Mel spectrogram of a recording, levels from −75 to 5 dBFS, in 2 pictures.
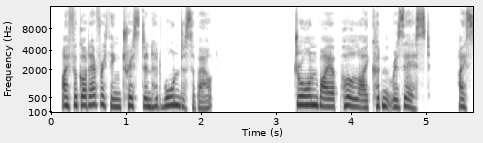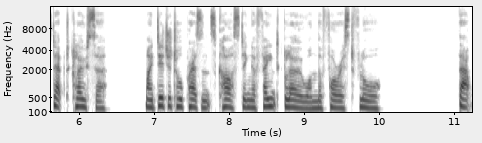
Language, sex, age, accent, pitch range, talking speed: English, female, 20-39, British, 210-255 Hz, 160 wpm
